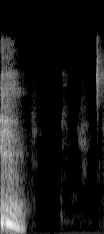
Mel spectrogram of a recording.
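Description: A man clears his throat once, loudly, into his fist, with a falling pitch, in the first half second. A short hiss of breath follows near the end.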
